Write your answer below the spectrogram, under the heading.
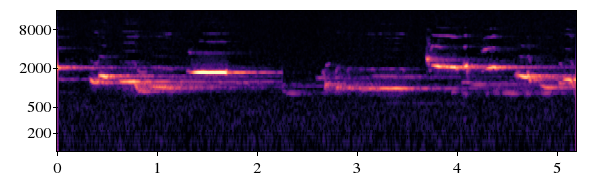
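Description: A pied butcherbird in Australia sings clear, fluting whistled phrases, sliding between pitches in two bursts separated by a brief pause, fairly loud with no one speaking.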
